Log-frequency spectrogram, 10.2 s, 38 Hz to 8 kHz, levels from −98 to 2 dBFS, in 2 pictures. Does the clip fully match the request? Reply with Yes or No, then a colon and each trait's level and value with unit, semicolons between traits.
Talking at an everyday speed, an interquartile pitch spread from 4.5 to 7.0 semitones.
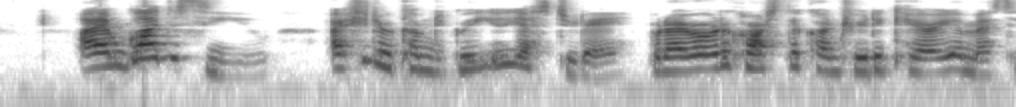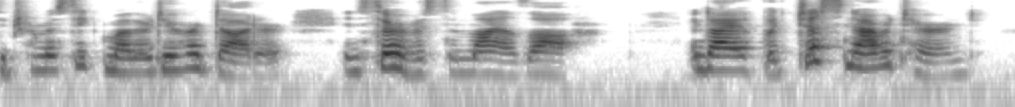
No: fast, 250 wpm; average, 5.1 semitones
